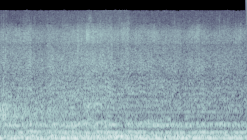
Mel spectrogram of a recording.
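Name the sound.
bees buzzing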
